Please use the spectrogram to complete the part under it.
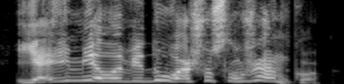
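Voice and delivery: high, testy correction; irritated aunt. A narrator's reading. Miss Betsey correcting the widow, testy. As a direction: set her straight crossly.

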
